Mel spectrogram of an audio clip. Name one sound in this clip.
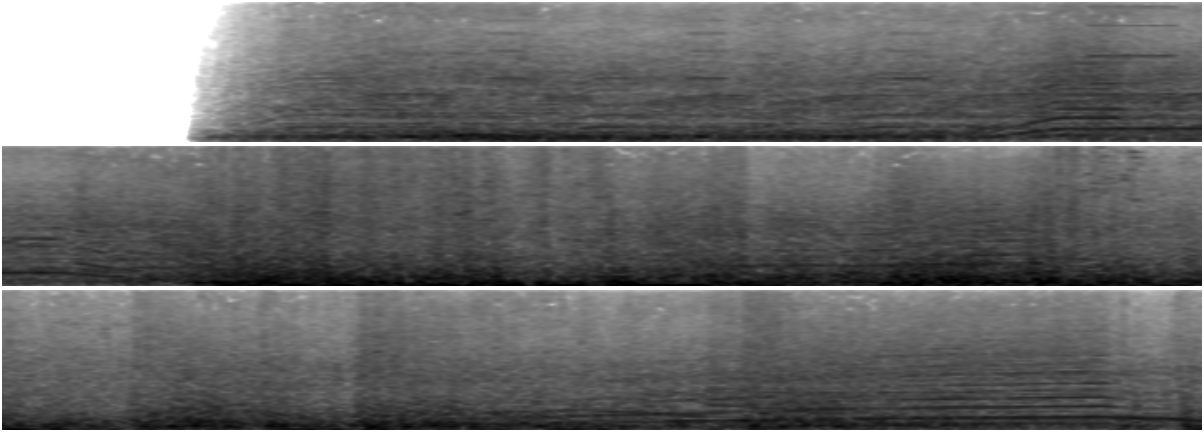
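Car engines rev and roar.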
